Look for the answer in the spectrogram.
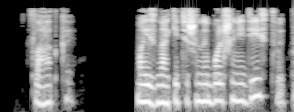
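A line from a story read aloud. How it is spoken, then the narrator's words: Whispered. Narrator (Russian): прошептал он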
